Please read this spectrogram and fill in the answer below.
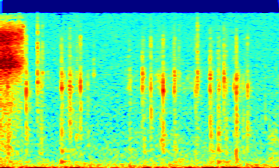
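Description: Typing on a computer keyboard: a quick run of soft key clicks.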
